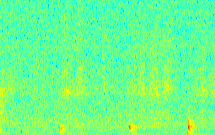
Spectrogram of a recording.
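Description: Dry-erase marker writing on a whiteboard: three short strokes about two-thirds of a second apart.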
